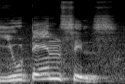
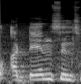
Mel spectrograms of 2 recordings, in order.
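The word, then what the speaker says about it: utensils: पर एन लगता है जबकि इसको बोला जाता है यूटेंसिल्स देखिए इसको बोलते क्या है इसको बोलते हैं यूटेंसिल्स क्योंकि ये या से शुरू हो रहा है कुछ लोग इसको अटेंसिल्स बोलते हैं अगर आप अटेंसिल्स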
